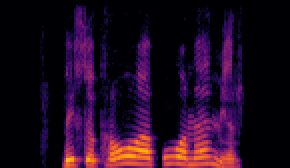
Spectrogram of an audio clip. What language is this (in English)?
Icelandic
